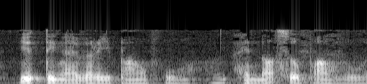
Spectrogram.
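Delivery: normal talking voice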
